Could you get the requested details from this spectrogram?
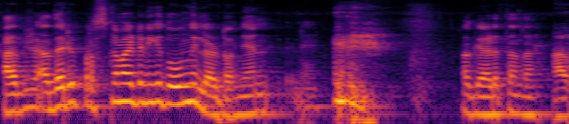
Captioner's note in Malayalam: തൊണ്ട ശരിയാക്കുന്നു; ചീറ്റുന്നു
